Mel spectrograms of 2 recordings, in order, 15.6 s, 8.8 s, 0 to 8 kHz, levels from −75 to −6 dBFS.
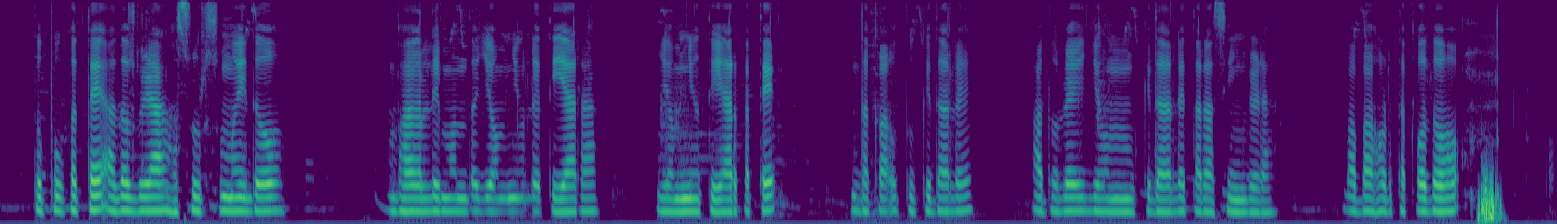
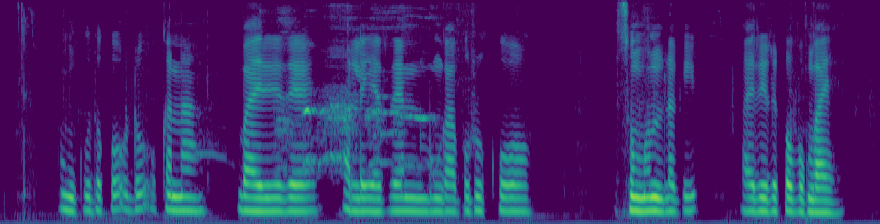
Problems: constant background noise, background conversations at intervals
